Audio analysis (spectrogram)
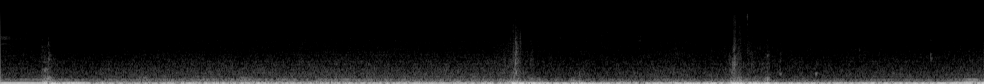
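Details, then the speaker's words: Jeep with larger tires after a PVC-pipe tailgate bump-stop fix, driving over bumps: steady road rumble and dull thumps with no loose metallic rattle from the tailgate, a lot better than before. "A lot better."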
